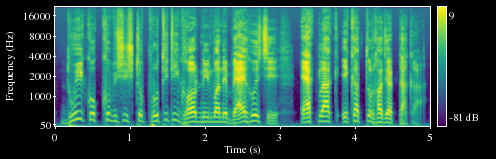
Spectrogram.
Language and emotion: Bengali, neutral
